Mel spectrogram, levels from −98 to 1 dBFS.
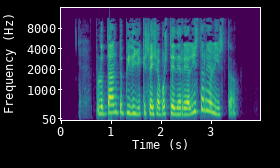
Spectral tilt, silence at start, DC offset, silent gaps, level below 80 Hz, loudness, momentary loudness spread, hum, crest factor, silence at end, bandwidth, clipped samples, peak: -3.5 dB/octave; 0.75 s; under 0.1%; none; -66 dBFS; -15 LUFS; 14 LU; none; 16 dB; 0.5 s; 11.5 kHz; under 0.1%; 0 dBFS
